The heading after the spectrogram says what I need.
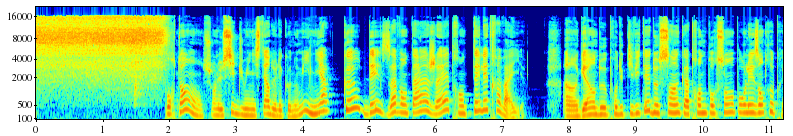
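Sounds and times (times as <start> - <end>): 
pressure cooker steam jet hissing: 0.0 - 2.0
speech: 1.9 - 11.1.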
